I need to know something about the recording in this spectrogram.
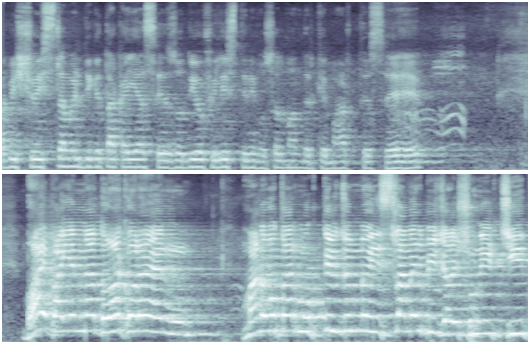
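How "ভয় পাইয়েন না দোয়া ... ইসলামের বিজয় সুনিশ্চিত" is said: high, loud rallying cry; full-force preaching. Real, not acted. Preacher promising the crowd victory, loud high proclamation.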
